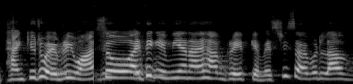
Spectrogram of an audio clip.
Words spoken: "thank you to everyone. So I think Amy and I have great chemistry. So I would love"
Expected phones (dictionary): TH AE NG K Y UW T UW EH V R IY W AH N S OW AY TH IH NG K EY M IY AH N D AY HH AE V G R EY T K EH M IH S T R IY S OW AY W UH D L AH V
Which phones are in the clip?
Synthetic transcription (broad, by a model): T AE NG K Y UW T UW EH V R IY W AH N S OW AY T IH NG K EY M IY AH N AY HH AE V G R EY T K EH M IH S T IY S OW AY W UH D L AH V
